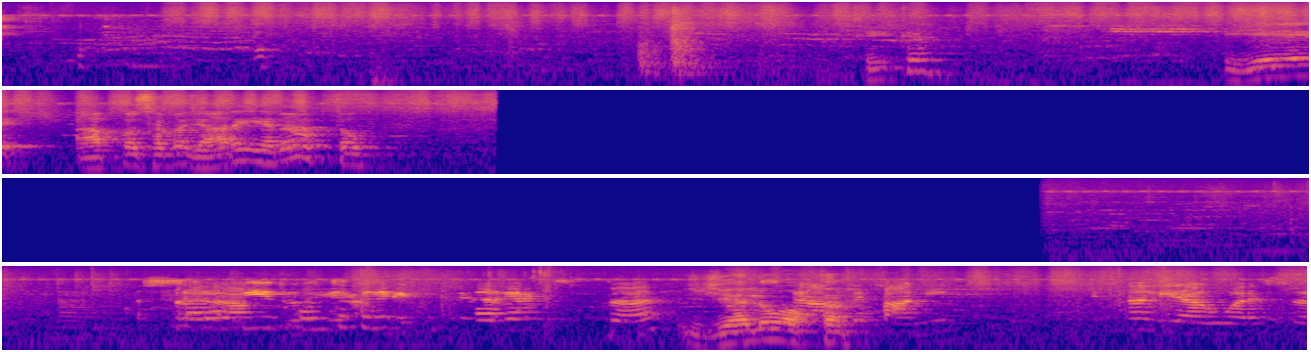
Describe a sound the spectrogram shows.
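A brush scrapes softly across canvas.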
